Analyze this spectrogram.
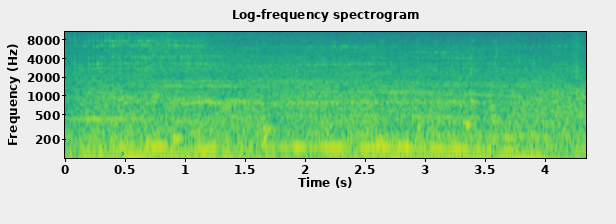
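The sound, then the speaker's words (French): A boat motor drones steadily and loudly as the boat heads to moor at a buoy in a lagoon: a low rumbling hum with a faint throb, running without a break and with no voices. “on a arrêté le moteur, c'est un peu plus calme, on entend la mer, parce que juste au loin, il y a la barrière hein, du lagon.”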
